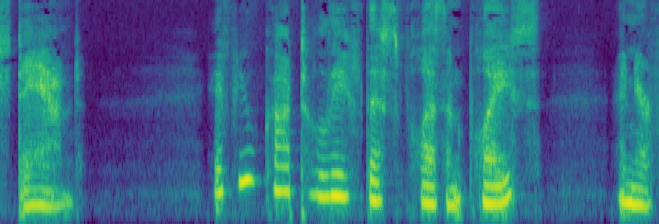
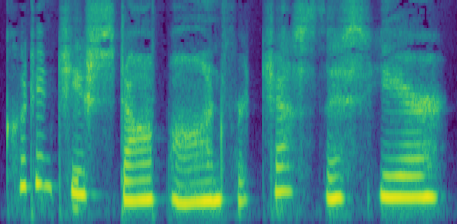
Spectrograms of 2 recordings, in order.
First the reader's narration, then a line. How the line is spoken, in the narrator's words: suggested wistfully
